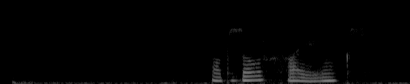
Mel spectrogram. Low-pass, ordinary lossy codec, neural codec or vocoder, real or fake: 5.4 kHz; none; codec, 16 kHz, 1.1 kbps, Voila-Tokenizer; fake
